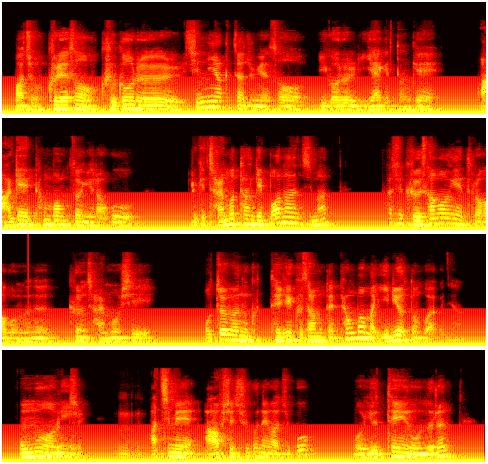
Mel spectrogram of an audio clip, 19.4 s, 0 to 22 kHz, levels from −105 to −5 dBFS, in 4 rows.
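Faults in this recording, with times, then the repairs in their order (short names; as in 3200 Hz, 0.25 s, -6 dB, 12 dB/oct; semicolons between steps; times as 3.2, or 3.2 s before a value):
buzz 50 Hz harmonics 30 -29 dBFS
9.95 pop -18 dBFS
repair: de-click; de-hum 50 Hz, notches 30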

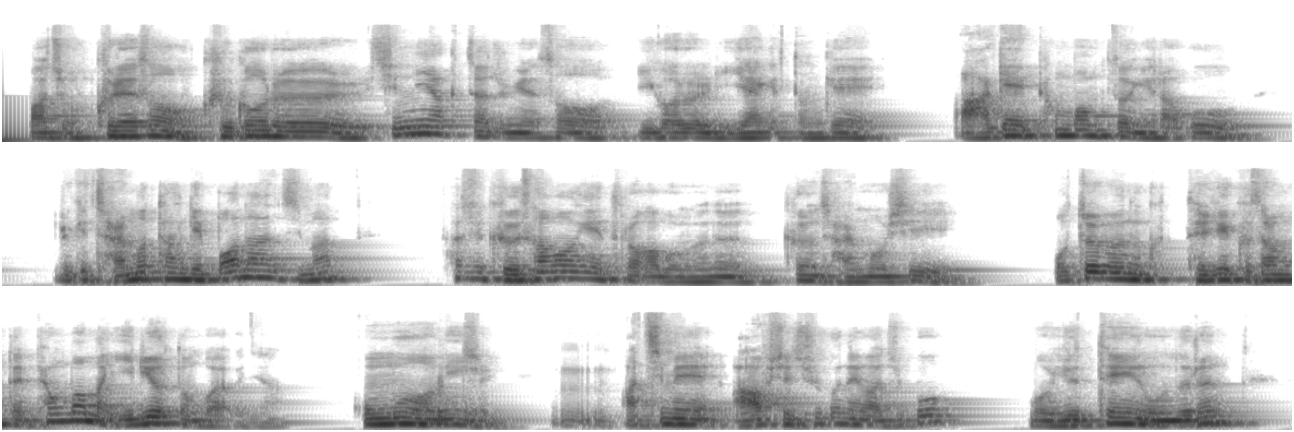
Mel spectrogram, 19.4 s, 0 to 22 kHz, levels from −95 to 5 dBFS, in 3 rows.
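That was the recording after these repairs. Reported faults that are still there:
9.95 pop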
